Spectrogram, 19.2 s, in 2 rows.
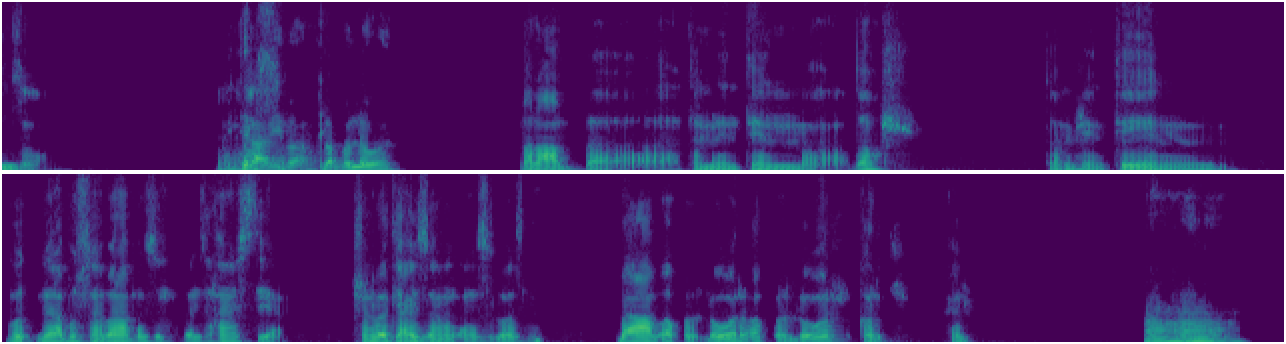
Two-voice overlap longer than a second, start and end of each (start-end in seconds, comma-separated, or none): none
